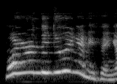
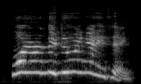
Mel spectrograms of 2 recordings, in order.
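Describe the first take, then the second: First: High, fast, louder repeat of the yell; real fury, much higher and rushed; outraged yell again. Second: High, fast yell of frustration; real fury, much higher and rushed; outraged yell. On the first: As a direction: shout it once more, fast and high. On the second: Outraged repeated demand. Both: Real, not acted.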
